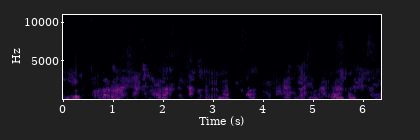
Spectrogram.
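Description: Near silence with faint, indistinct murmuring voices of people talking quietly in the background.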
